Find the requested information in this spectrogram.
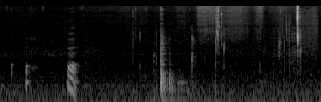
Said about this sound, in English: Let me sip this lemon water.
